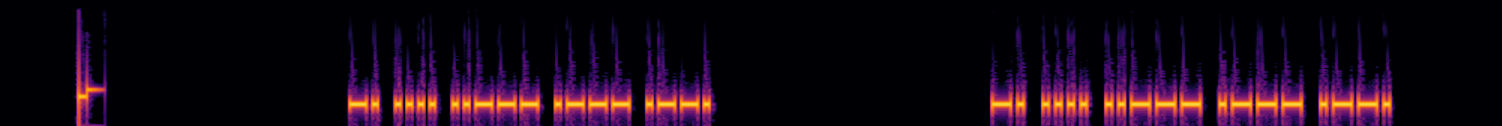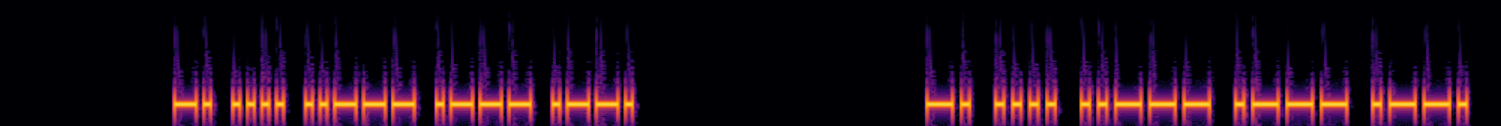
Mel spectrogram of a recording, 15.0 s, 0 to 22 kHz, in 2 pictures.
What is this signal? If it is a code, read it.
Morse code, heard as a keyed tone, about 36 wpm, 700 Hz. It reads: NH2JP NH2JP NH2JP NH2JP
